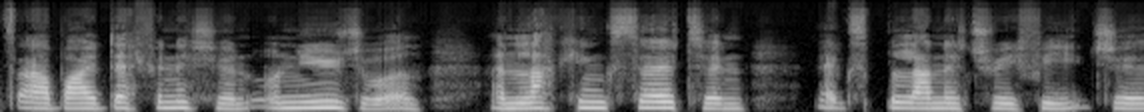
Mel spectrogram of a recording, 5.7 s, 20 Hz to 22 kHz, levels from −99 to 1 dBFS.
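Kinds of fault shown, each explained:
Opus compression: a low-rate Opus encoder in music mode, likely around 24 kbps, filled starved bands with noise, leaving the speech plainly grainy and rough throughout.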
